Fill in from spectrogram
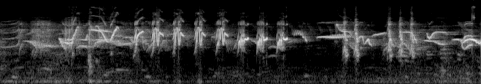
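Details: Song of an oriental magpie-robin, played to provoke other magpie-robins into singing: rapid, sharply repeated high chirps, about two or three per second, then a short pause and a burst of twisting whistles.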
